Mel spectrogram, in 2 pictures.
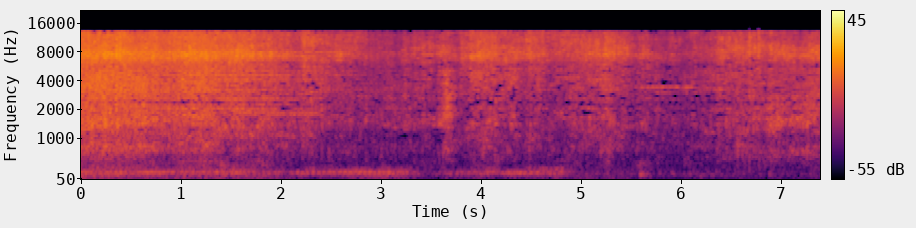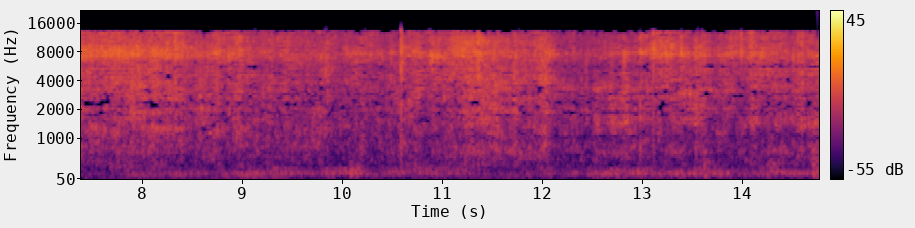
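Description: Sauce-coated cauliflower sizzling in a hot non-stick kadai as it is stirred and tossed with a silicone spatula. The sizzle is loudest for the first two seconds, then settles to a softer hiss with a few light knocks.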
